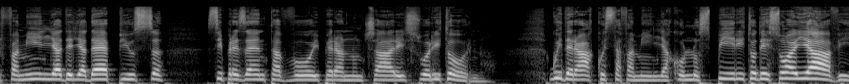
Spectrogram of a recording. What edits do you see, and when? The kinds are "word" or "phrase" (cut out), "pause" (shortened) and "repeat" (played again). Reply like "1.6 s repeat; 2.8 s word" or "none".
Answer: none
